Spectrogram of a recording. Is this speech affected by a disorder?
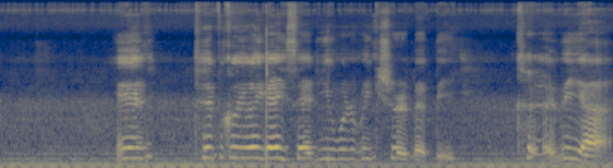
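Yes: cerebral palsy; speech somewhat affected.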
